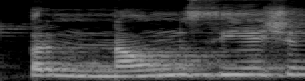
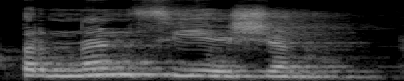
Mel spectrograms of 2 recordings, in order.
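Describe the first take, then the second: First: "प्रोनाउंसिएशन" with noun in the middle; mispronunciation. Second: "प्रोनाउंसिएशन" with nun in the middle; slow "प्रोनाउंसिएशन", pro-NUN-si-ation; corrected pronunciation. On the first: Teacher warning learners, wrong noun vowel. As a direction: say "प्रोनाउंसिएशन" as pro-NOUN-si-ation. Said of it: "नहीं कहना". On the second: Teacher giving learners the correct nun vowel. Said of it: "इसे हम बोलते हैं". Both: Shown as a demonstration.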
